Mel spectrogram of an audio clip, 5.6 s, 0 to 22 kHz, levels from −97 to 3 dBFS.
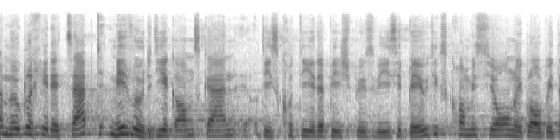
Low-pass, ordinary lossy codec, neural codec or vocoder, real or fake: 14.4 kHz; none; none; real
